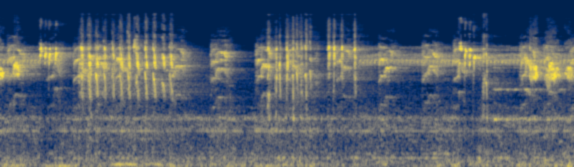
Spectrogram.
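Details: High, shrill song of a local brown-throated sunbird (kolibri ninja), known for its loud, sharp, clear voice: dense buzzy rattling trills alternate with thin warbled phrases and brief silences, all very high-pitched.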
